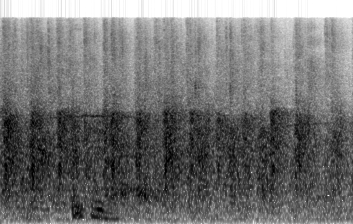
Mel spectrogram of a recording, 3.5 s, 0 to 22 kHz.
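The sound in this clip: Applause from an audience at a talk in Los Angeles about KHJ and the Boss Radio era of the late 1960s: a steady, even wash of many people clapping that holds at moderate loudness throughout.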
